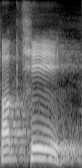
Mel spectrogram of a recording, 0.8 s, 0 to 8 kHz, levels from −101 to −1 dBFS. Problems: none marked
